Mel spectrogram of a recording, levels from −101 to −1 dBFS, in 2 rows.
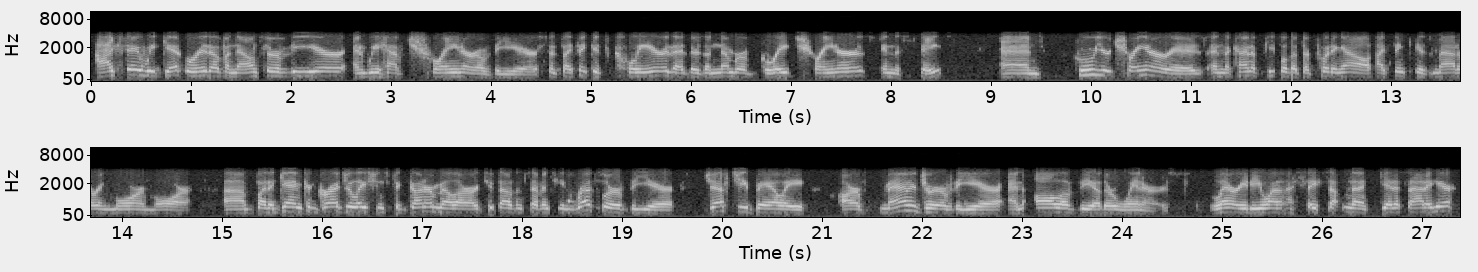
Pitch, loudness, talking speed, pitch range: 150 Hz, -24 LUFS, 205 wpm, 135-165 Hz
